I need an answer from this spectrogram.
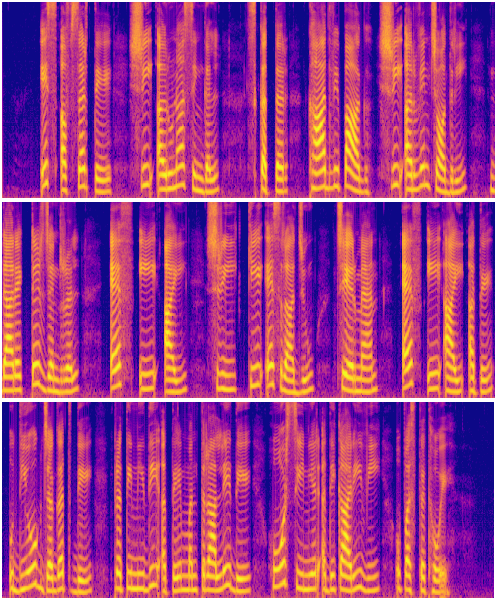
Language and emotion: Punjabi, neutral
